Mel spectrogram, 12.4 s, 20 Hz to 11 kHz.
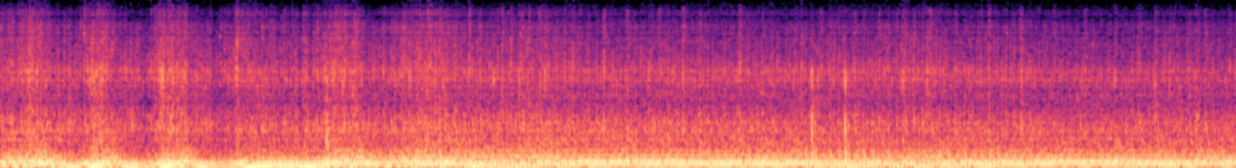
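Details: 1967 Mustang carbureted V8 after new fuel sending unit, blown-out lines and carburetor primary and secondary needle and seat fix: steady, even low rumble with no misses or surging; normal idle.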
